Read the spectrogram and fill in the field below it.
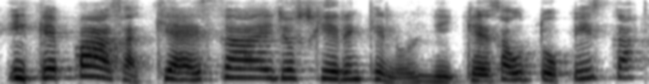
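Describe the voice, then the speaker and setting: A woman's voice: sits high, animated, fast. A woman psychologist, explaining parenting ideas in a podcast interview, often asking rhetorical questions. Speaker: psychologist and parenting expert guest.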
